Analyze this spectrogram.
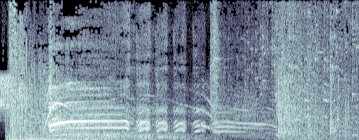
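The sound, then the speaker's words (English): A loud cannon blast booms out as a person is fired from it, followed by a high, wavering whistle-like cry that dips and wobbles, then a second rumbling burst near the end. “An intern with no coffee? Into the cannon.”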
